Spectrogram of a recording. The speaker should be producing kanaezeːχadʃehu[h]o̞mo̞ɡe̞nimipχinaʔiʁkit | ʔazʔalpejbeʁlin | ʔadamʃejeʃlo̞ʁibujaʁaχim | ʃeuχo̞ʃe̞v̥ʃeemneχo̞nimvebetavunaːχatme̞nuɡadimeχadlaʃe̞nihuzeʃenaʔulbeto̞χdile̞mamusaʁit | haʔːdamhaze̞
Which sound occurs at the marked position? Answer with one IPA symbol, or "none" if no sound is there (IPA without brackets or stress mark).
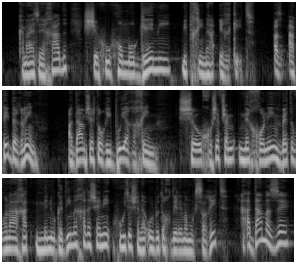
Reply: h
